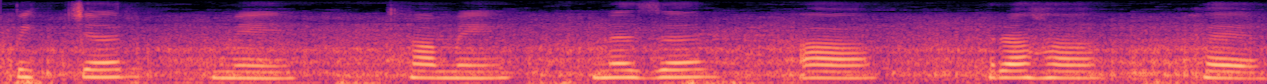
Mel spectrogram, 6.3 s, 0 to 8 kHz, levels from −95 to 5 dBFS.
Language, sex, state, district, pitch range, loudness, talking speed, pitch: Hindi, male, Chandigarh, Chandigarh, 230-270 Hz, -15 LUFS, 65 wpm, 240 Hz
